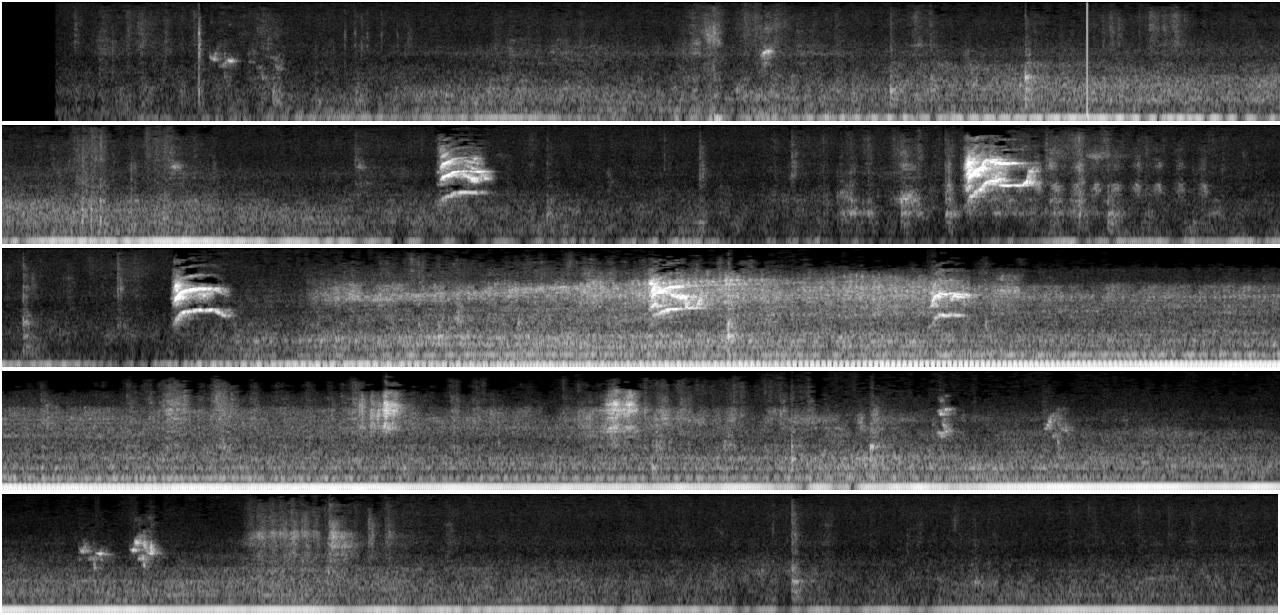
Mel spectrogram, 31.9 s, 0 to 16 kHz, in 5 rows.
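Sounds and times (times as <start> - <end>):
steady low rumble: 0.4 - 31.9
budgies chirping and squawking: 1.0 - 1.5, 8.5 - 9.0, 10.8 - 12.6, 13.6 - 14.5, 15.4 - 16.6, 17.4 - 17.8, 20.0 - 21.2, 22.0 - 22.9, 25.9 - 27.5.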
